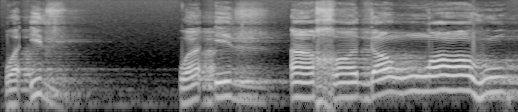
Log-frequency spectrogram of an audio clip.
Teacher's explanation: Tetapi jika kita tidak mampu, maka segera mencari tempat waqaf agar tidak terjadi tanafus atau mencuri nafas. Wa idz, ada huruf dal sukun, hati-hati memantul karena bukan qalqalah, kita tahan. Wa idz akhadallahu, ada lam jalalah yang sebelumnya berharokat fathah dha, maka kita baca tafkhim akhadallahu.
